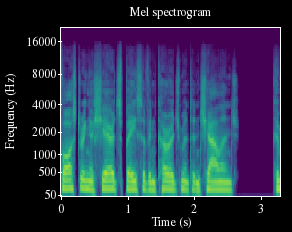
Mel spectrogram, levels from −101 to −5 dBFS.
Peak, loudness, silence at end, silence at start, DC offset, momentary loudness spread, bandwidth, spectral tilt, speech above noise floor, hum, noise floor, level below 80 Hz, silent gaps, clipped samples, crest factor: -10 dBFS; -26 LUFS; 0 s; 0 s; under 0.1%; 5 LU; 11.5 kHz; -7 dB/octave; 30 dB; none; -55 dBFS; -68 dBFS; none; under 0.1%; 16 dB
